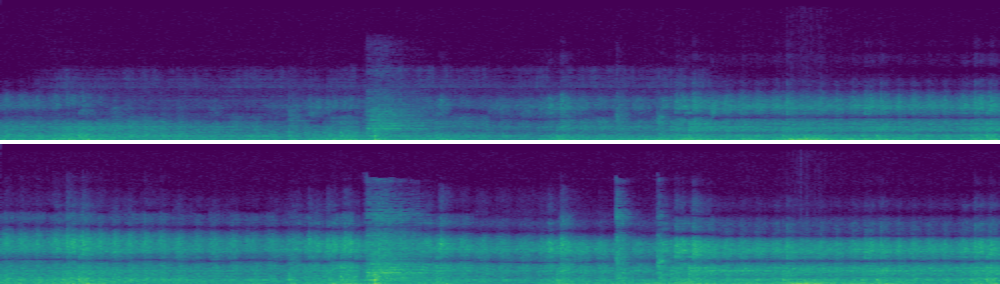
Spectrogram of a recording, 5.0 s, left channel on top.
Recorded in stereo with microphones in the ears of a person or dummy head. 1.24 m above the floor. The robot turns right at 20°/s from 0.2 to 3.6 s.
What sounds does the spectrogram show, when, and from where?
0.0 s a motorcycle: 100° right; by 5.0 s 35° right
1.4 s a cupboard door: 30° right (ahead or behind); by 3.4 s 65° right (ahead or behind)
